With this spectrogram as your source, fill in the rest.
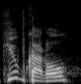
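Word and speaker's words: kubectl: paying for coffee instead learn how to pronounce cube cuddle which is the control command of kubernetes and start saving money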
